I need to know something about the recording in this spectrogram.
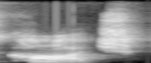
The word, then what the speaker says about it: Koch: When my great grandparents came over, it was Koch, Koch, and that was too. I don't know if it was too German or if it was too Jewish. So they changed the spelling and the pronunciation to Cook.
